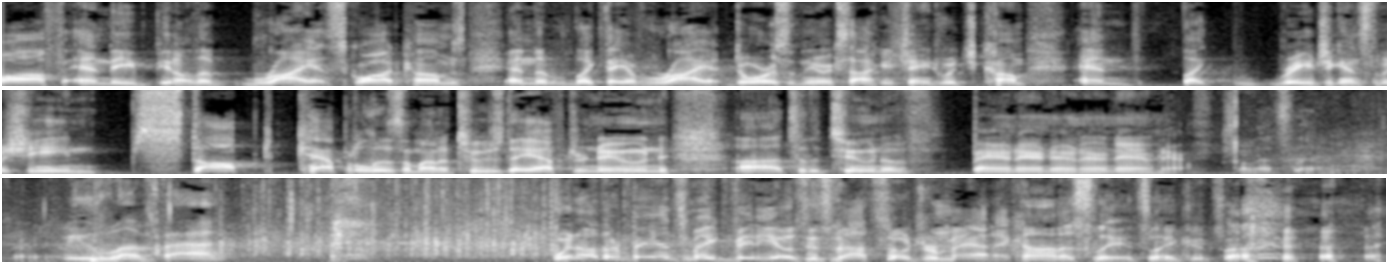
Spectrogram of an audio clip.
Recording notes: Recorded March 2, 2023 at the Upfront Summit.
